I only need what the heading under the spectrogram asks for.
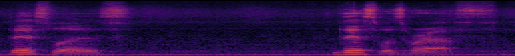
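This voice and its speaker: A man's voice: lowish voice, animated, extremely slow, dark tone, slight background noise. A man from Texas with a Southern accent, co-hosting a casual review chat in a laid-back, chuckling way. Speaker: podcast co-host.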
